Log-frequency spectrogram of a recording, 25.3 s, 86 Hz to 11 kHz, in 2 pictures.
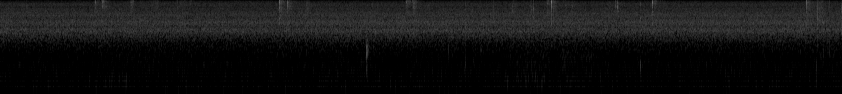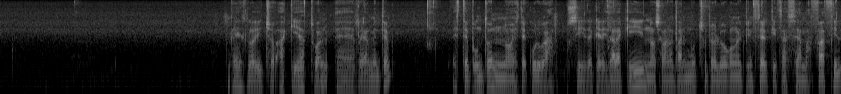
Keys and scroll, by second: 9.1 shift+c, 18.0 a, 23.9 space.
